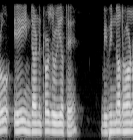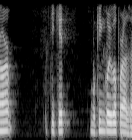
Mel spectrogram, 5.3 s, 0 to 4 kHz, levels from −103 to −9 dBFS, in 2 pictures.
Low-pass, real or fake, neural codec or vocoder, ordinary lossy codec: 3.6 kHz; real; none; none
